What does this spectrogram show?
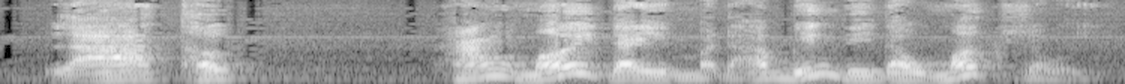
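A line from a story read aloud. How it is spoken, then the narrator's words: Muttering to herself. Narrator (Vietnamese): Cô ả lẩm bẩm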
